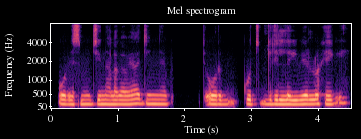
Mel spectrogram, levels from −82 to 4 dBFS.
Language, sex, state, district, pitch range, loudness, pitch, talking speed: Hindi, male, Uttar Pradesh, Saharanpur, 150-155 Hz, -14 LUFS, 150 Hz, 175 wpm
